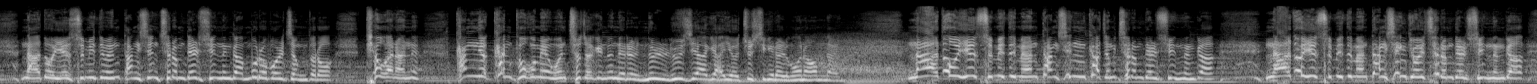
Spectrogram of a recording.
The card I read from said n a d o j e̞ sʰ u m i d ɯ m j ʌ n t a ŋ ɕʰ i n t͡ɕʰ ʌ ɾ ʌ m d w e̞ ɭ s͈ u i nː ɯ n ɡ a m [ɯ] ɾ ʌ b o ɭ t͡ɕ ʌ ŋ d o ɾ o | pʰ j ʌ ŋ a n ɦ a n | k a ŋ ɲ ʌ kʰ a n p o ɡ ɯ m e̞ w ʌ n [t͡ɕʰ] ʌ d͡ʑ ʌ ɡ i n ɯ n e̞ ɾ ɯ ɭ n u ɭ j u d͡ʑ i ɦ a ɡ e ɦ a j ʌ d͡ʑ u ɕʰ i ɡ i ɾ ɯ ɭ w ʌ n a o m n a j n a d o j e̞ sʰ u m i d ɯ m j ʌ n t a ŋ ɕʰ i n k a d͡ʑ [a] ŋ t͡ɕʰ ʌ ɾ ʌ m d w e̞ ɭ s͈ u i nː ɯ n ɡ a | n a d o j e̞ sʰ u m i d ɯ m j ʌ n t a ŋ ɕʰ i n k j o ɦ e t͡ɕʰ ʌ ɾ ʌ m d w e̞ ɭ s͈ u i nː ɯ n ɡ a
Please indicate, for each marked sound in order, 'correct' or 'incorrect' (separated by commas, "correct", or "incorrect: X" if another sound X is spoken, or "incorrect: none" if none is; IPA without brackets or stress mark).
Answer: incorrect: u, correct, incorrect: ʌ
